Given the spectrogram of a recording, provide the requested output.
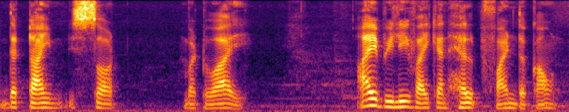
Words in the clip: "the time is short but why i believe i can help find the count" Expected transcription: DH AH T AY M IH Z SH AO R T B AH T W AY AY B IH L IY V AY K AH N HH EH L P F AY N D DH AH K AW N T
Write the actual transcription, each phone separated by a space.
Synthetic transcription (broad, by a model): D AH T AY M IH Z S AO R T B AH T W AY AY B IH L IY V AY K AH N HH EH L P F AY N D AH K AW N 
